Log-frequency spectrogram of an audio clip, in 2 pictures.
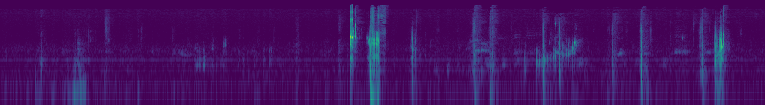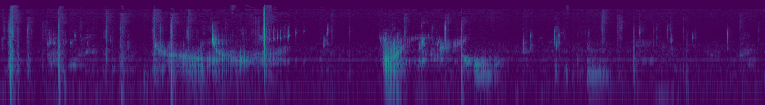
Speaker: Thursday morning stomach noises.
